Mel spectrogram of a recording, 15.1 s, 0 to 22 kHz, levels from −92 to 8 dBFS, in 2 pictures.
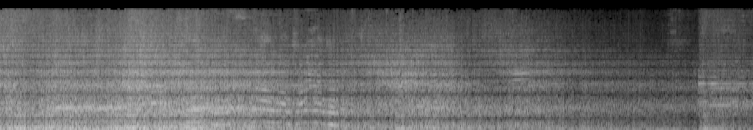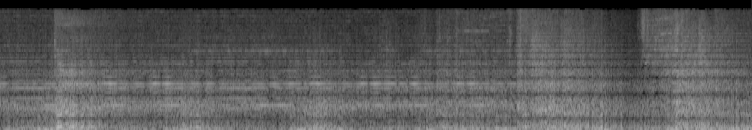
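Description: From start to finish the sound carries a robotic buzz at 375 Hz, with no clear octave shift. That is the mark of planar audio read as interleaved. Each short block, about 2.67 ms long and consistent with 128-sample blocks, stores all its left samples and then all its right ones, but is being read as alternating left-right pairs. Each block is played twice at double speed, left then right, so the pace holds while the block boundaries chop the sound into a steady buzz.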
